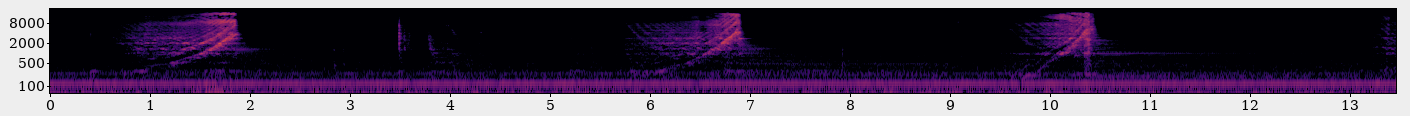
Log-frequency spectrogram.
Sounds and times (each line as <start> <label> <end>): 0.6 running a coin up and down on a bass guitar string 2.0
5.3 running a coin up and down on a bass guitar string 7.2
9.5 running a coin up and down on a bass guitar string 10.9
13.2 running a coin up and down on a bass guitar string 13.4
